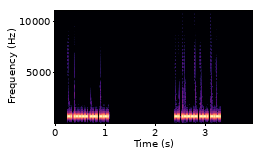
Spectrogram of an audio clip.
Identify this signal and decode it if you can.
Morse code, heard as a keyed tone, about 62 wpm, 700 Hz. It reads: N1GC N1GC
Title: Speed Racing - USA 1x2 Call Signs 50wpm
